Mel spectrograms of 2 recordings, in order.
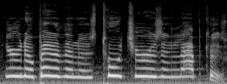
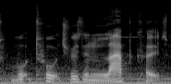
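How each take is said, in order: First: Very high falsetto reproach; high-pitched character falsetto; girl visitor. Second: Said in the usual way. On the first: Acted. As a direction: scold in a squeaky put-on girl voice. Voicing the female visitor.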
